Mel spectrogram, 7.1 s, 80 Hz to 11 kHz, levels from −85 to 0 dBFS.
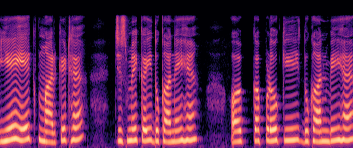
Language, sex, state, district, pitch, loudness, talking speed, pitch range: Hindi, female, Bihar, West Champaran, 250 Hz, -12 LUFS, 120 wpm, 235-260 Hz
